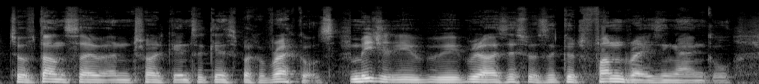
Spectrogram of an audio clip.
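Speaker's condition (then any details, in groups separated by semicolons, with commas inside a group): Motor neurone disease; affects mouth region; about three years since diagnosis, terminal; speech difficulties, swallowing and breathing extremely difficult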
